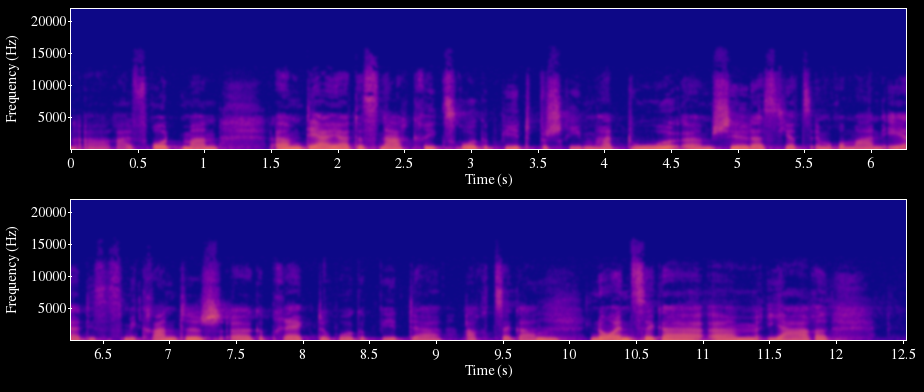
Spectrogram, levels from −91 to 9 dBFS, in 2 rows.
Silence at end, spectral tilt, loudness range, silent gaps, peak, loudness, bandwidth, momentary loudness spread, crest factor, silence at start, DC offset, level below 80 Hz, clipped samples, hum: 0.3 s; -5.5 dB/octave; 4 LU; none; -20 dBFS; -37 LUFS; 14 kHz; 11 LU; 18 dB; 0 s; under 0.1%; -86 dBFS; under 0.1%; none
